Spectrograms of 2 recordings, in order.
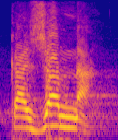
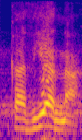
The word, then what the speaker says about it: kayana: Y pronuncian la L, mire, kayana. Mientras que en Chetilla dirían kadiana.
